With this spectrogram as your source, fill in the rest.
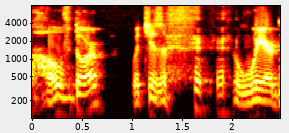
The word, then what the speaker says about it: Hoofddorp: And it's pronounced Hoofddorp? Hoofddorp, yeah.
